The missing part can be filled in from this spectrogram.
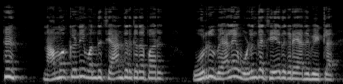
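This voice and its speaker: A woman's voice: sits high, quick pace, lightly acted. A woman doing a nagging cartoon mother-in-law. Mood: scolding. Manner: nagging, scolding, sharp-tongued. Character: scolding middle-aged mother-in-law, nagging and bossy. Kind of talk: cartoon comedy voice acting.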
